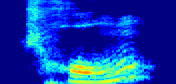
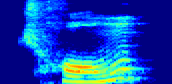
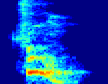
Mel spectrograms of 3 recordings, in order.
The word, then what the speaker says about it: 重: 首先这个字啊，跟着老师读一下，读作重。重。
